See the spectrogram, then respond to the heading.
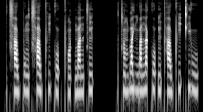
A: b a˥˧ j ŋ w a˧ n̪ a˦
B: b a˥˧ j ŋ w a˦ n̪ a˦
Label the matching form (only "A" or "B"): A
